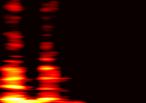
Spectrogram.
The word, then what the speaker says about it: NDN: And the way I've always heard it said is like there's no A in the word. You know, instead of saying Indian, like for someone from India, you pronounce it Indan, like there's no A in the word. And online, you will see them actually using the three letters, N, D, N.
